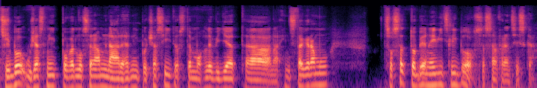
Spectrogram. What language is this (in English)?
Czech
